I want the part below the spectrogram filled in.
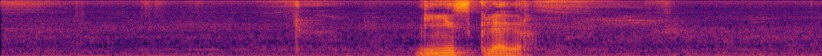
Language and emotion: Russian, neutral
